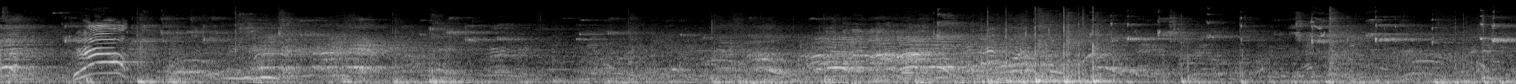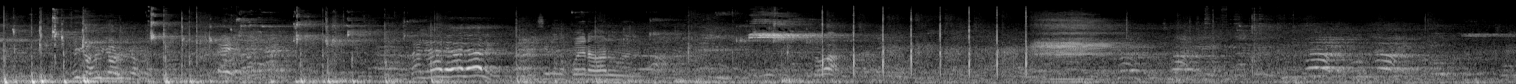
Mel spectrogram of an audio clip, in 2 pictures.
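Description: A basketball bouncing on a hardwood gym floor, with runs of quick dribbles, under indistinct shouting from players and onlookers. It all echoes in a large gymnasium.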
